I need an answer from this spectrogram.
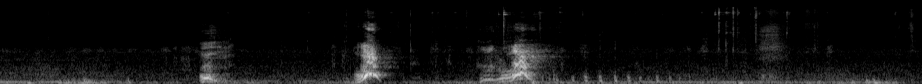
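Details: Lemon, a 10-week-old female yellow Labrador Retriever mix puppy, plays with her foster family's dog: three sharp, short barks about one and a half seconds apart, each rising then falling, against a quiet background.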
